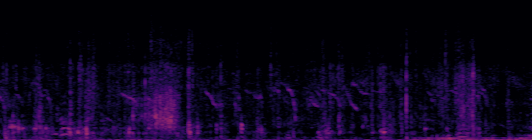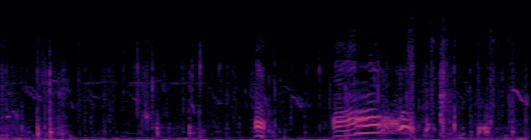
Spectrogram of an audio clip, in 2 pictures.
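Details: Chickens at morning feeding in the countryside, a hungry flock gathering excitedly; soft scattered clucks and pecking clicks, with a louder burst of squawking clucks near the end.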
